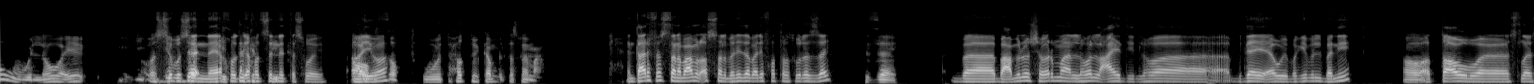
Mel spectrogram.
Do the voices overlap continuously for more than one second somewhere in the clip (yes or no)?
yes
